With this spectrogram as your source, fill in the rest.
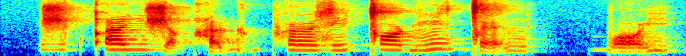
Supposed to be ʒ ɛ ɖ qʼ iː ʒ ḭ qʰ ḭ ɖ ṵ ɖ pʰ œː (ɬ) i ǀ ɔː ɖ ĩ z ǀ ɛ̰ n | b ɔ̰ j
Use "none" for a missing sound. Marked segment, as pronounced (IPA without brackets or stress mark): z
